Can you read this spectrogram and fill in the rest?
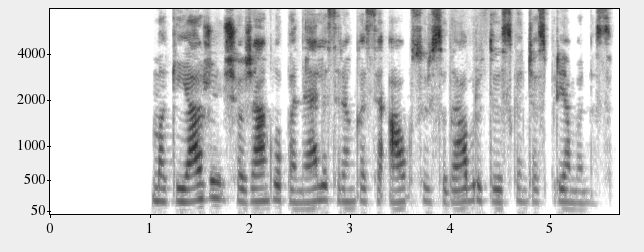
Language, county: Lithuanian, Panevėžys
